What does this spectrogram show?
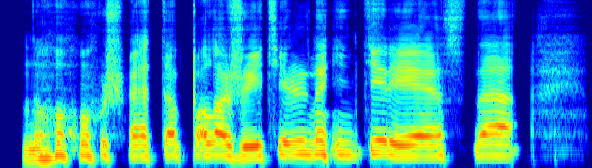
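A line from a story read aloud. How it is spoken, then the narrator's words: Shaking with laughter. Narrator (Russian): трясясь от хохота, проговорил профессор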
